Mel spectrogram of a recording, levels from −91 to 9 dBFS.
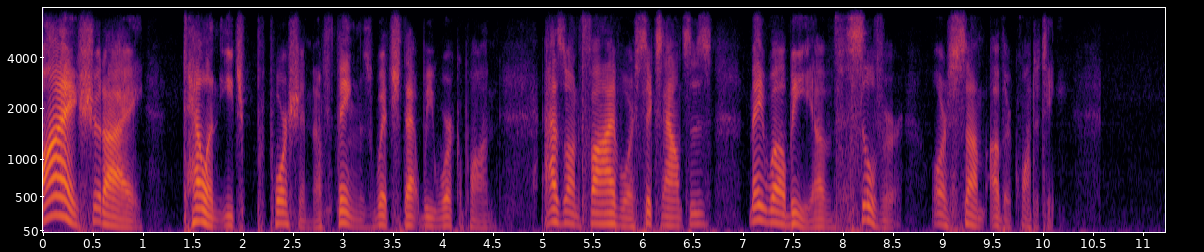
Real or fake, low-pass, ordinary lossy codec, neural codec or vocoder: real; 7.2 kHz; Opus, 16 kbps; none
